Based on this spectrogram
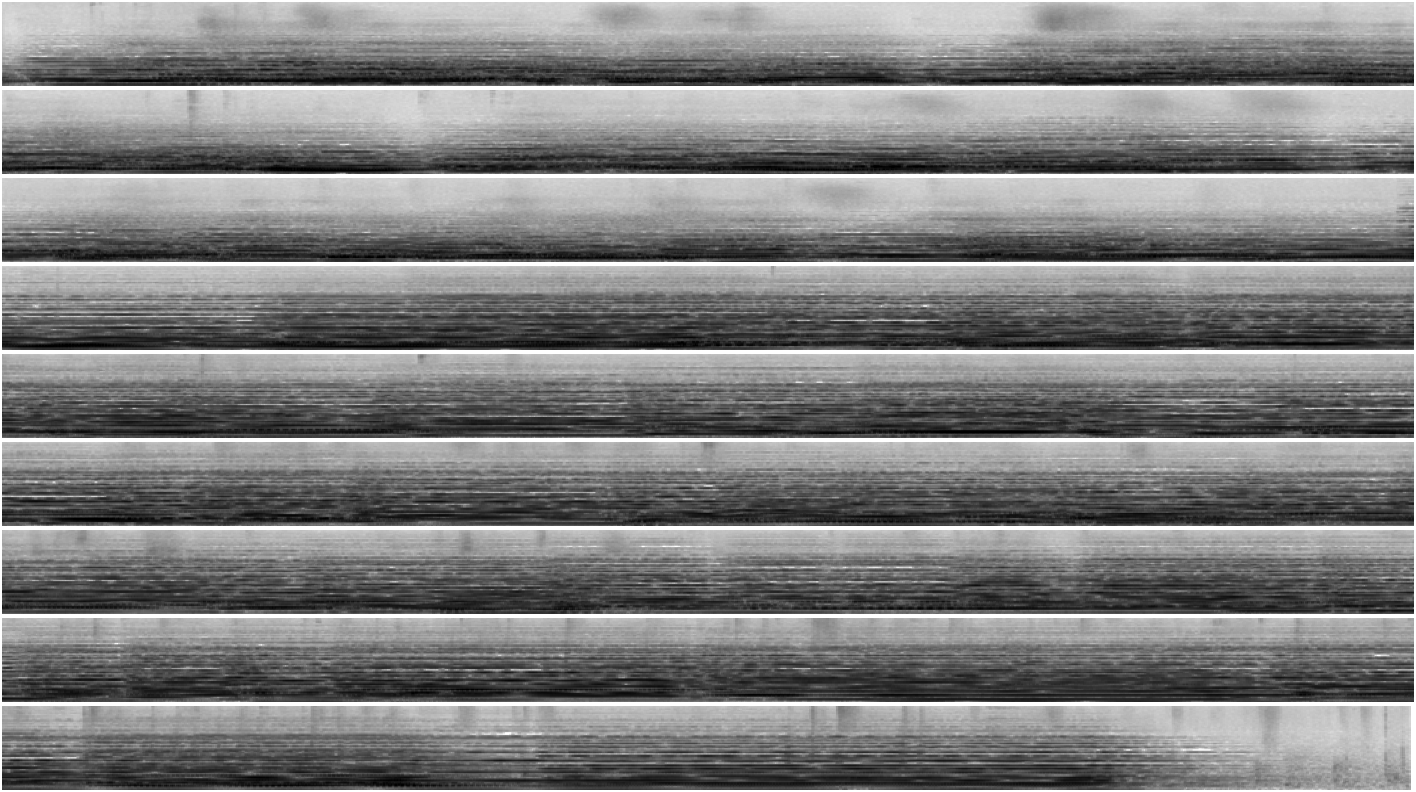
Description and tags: Brno Church service edit
The end of a hymn with some singing and a nice organ finale recorded just as I entered a church in the centre of Brno on a Saturday evening.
